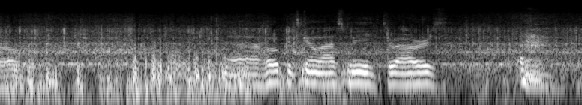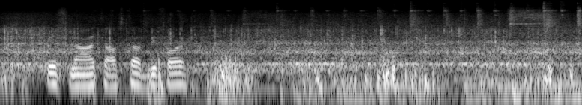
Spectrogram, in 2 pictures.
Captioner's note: chuckle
